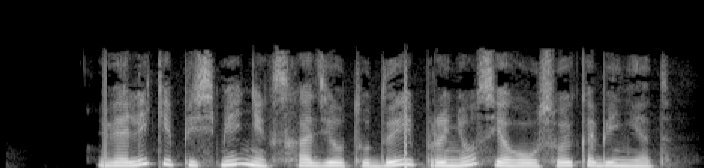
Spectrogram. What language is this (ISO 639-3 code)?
bel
